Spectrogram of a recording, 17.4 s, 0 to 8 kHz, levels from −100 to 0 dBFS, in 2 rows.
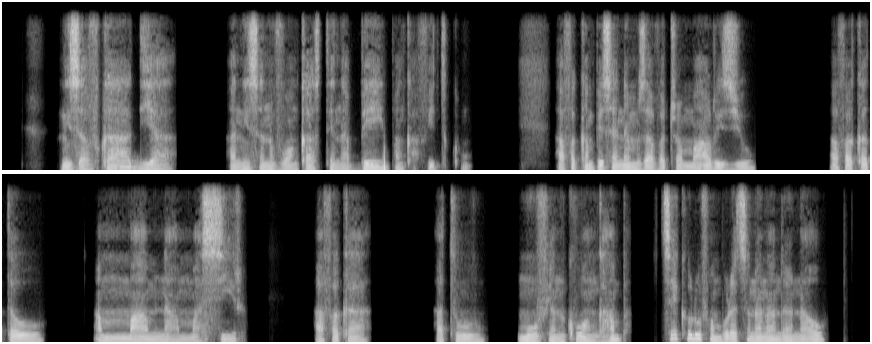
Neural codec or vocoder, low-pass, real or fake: codec, 16 kHz in and 24 kHz out, 1 kbps, XY-Tokenizer; 7.2 kHz; fake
